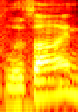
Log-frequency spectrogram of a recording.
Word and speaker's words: Lezyne: a behind-the-scenes tour of lasagne that i pronounce that right design correct like design cool and we're here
